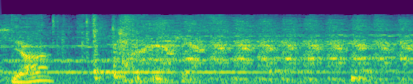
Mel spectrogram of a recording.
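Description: A car engine being started about half a second in, the starter cranking with a rapid, even pulse.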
